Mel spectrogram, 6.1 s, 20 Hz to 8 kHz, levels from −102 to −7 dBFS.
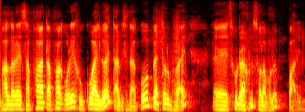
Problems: constant background noise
